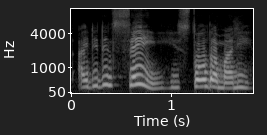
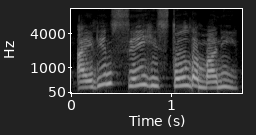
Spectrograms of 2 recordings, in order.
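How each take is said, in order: First: The word say is stressed. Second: The word stole is stressed. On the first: "say polong le ajur chi pi" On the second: "emphasis stole"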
